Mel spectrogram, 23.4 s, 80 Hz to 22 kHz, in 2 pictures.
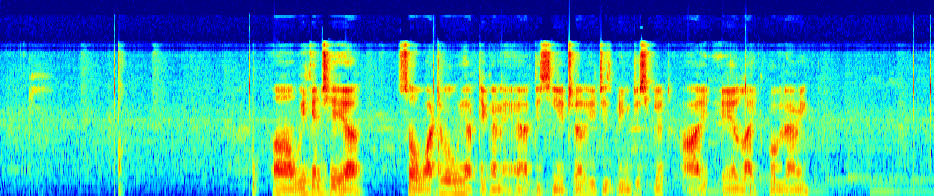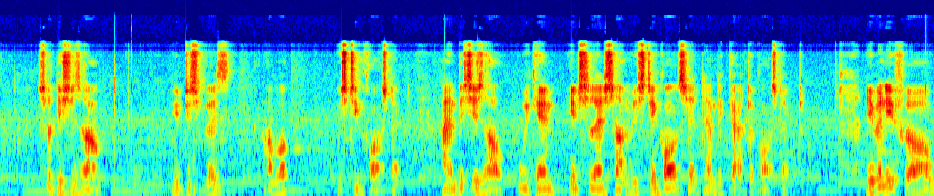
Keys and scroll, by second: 14.0 BackSpace.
